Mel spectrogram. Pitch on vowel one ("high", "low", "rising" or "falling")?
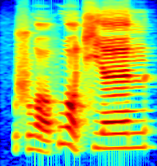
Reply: low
